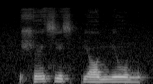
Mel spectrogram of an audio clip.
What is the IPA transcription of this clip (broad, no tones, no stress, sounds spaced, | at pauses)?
ʃ ẽ sʲ e sʲ pʲ ɒ mʲ õ n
